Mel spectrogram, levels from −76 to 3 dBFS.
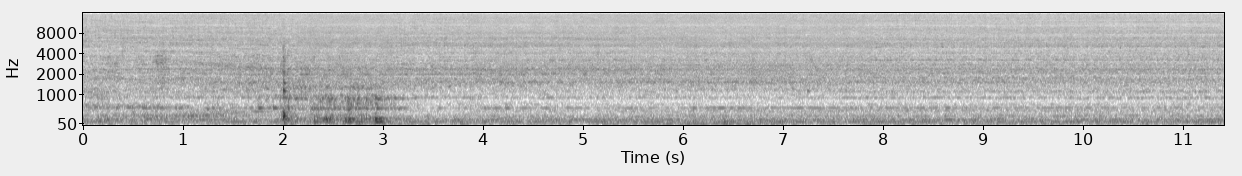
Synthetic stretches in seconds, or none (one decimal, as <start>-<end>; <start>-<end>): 2.2-3.1; 3.9-7.9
